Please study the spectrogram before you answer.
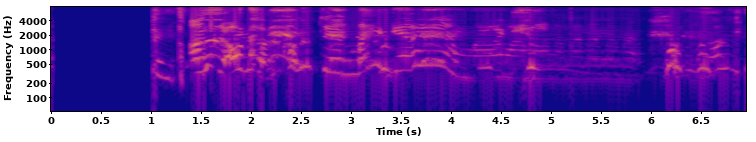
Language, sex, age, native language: Icelandic, female, 12, Icelandic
